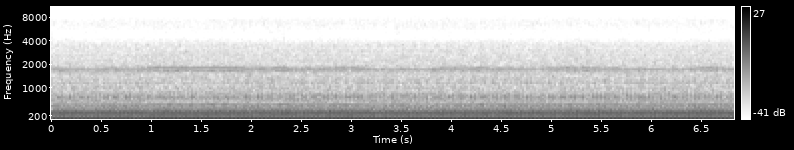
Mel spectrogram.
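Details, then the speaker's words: X50 turbo cold start after sitting two or three days; steady cold idle with a constant whirring hum over the engine note: secondary air pump running at cold start, normal. "all right guys we're going to go ahead and do the uh cold start here on the turbo probably about I would say uh definitely two maybe three days since I started it so you can hear the uh hear the air pump keep on"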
